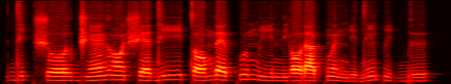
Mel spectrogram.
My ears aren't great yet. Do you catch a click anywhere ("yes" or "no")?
no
